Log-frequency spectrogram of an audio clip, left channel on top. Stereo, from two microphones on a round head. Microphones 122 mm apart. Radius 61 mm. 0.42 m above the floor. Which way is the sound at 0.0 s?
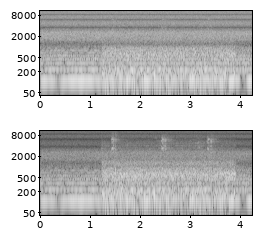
80° left.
